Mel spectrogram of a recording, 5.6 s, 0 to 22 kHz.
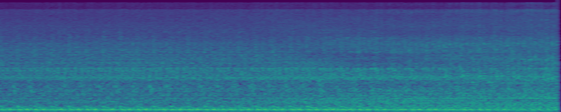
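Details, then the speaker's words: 1997 Ford F350 7.3 diesel restarted after water-in-fuel failure: deep, steady idle with even low thrum, no missing beats; earlier roughness clearing, owner suspects remaining water working through, not confirmed. "well I hope that cleans up I'm hopeful it's just getting the rest of the uh water out of the system we'll see oh she's already sounding better"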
